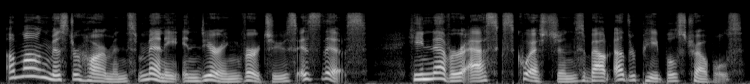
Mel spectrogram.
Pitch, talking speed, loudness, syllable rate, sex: 185 Hz, 130 wpm, -19 LUFS, 3.9 syllables/s, female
